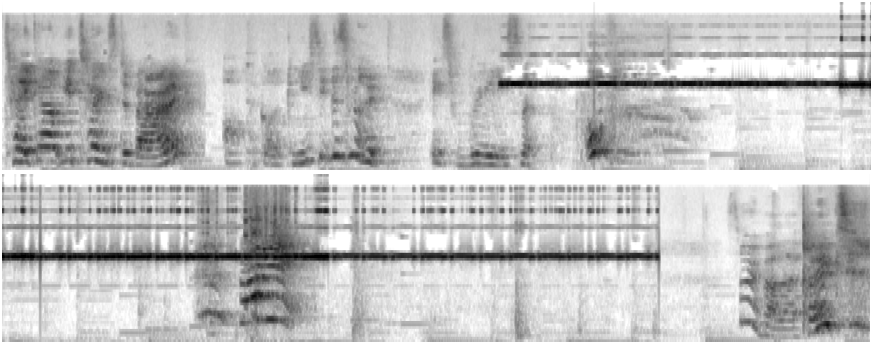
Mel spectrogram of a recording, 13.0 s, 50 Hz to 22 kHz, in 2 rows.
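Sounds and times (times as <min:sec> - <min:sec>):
smoke alarm high-pitched tone: 0:03.7 - 0:11.5.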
